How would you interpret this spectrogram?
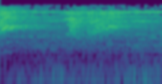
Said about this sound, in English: The birds in the morning.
